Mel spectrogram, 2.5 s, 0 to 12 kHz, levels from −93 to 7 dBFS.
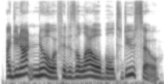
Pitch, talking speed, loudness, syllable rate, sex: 205 Hz, 270 wpm, -17 LUFS, 6.2 syllables/s, female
